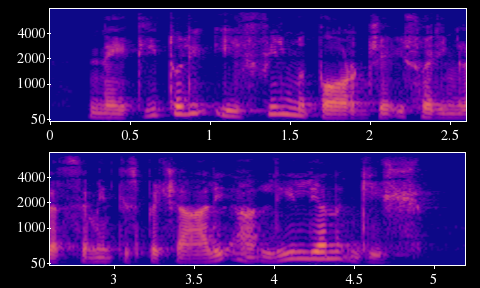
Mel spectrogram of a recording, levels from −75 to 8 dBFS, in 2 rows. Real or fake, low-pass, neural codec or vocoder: real; 7.2 kHz; none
